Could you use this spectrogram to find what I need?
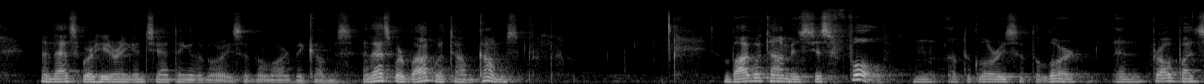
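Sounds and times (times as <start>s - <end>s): man speaking: 0.4s - 5.3s, 7.2s - 12.0s.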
